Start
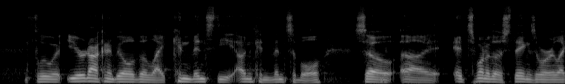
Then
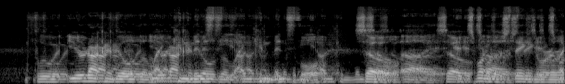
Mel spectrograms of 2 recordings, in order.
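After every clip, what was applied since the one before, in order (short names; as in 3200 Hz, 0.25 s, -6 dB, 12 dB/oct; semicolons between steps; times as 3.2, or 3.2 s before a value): spectral delete 2.57–2.96, 810–8000 Hz; high shelf 7200 Hz +5.5 dB; on a send: tapped delay 82/226/810 ms -5/-17.5/-4 dB; on the sum: gain +8.5 dB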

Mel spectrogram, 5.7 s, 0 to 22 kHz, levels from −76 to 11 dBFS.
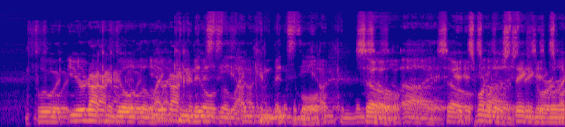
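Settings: ripple EQ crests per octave 0.82, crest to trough 7 dB; gain +3 dB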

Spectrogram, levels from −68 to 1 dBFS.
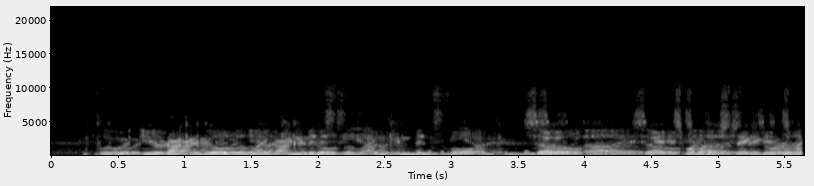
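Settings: LPF 2800 Hz 12 dB/oct; comb 3.8 ms, depth 84%; gain -5.5 dB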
